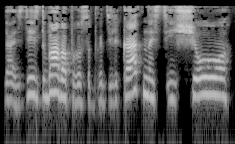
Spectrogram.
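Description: A woman's voice: fairly high pitch, unhurried, a bit bright. A woman student in a class, hesitantly finding and reading out her question. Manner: hesitant, searching for her place.

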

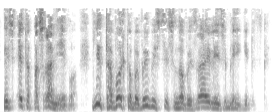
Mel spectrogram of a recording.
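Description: A man teaching a Torah lesson with a deeply husky, gravelly voice. His tone sits a little high for a man yet sounds dark and mellow. He speaks haltingly, often breaking off and starting phrases over. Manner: halting, searches for words with frequent restarts. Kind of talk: religious lesson.

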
